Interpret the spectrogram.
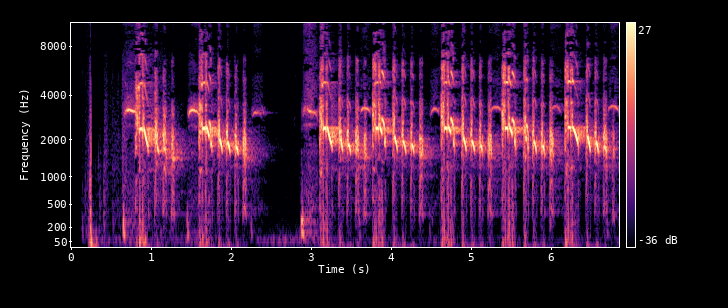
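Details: Grey francolin, locally called teetar, giving loud harsh repeated phrases, each a rising note followed by a rapid rattling, descending series, about six phrases after an opening burst and a short pause.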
